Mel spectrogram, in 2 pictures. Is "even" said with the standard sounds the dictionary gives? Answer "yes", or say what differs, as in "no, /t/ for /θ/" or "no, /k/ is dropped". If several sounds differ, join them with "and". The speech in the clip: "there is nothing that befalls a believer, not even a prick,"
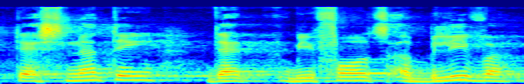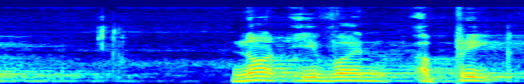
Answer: yes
